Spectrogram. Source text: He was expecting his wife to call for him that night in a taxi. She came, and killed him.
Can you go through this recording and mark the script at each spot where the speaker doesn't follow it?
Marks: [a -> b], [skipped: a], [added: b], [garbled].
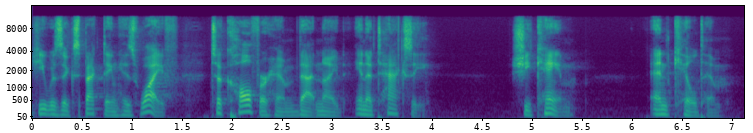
He was expecting his wife to call for him that night in a taxi. She came, and killed him.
